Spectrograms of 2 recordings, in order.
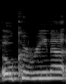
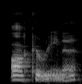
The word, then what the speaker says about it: Ocarina: have always and will always want to say ocarina of time but I have since learned that that is not correct ocarina is the correct pronunciation and whatever but this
